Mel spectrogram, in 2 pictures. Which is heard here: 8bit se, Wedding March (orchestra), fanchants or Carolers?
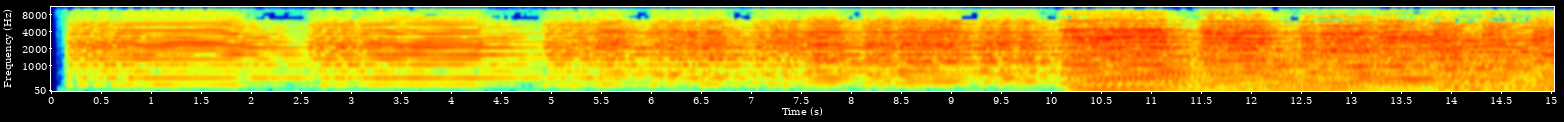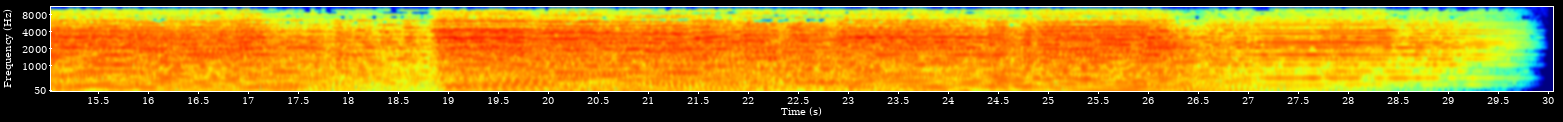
Wedding March (orchestra)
